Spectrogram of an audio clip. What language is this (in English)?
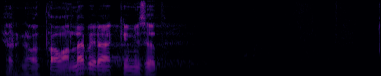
Estonian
